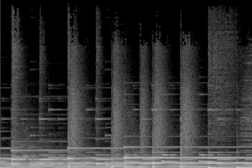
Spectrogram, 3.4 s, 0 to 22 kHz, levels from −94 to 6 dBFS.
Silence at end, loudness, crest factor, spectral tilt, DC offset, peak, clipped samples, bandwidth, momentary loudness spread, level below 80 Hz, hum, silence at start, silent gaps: 0 s; -22 LUFS; 16 dB; -6 dB/octave; under 0.1%; -6 dBFS; under 0.1%; 18 kHz; 4 LU; -28 dBFS; none; 0 s; none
